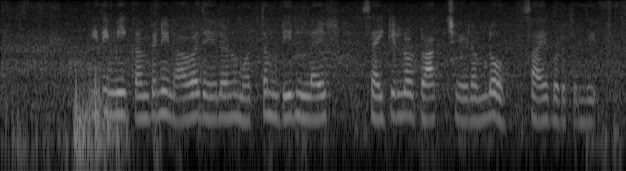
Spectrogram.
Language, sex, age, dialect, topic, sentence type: Telugu, female, 18-24, Central/Coastal, agriculture, statement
